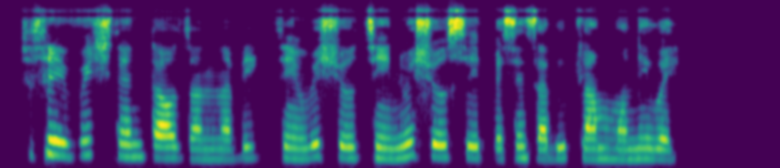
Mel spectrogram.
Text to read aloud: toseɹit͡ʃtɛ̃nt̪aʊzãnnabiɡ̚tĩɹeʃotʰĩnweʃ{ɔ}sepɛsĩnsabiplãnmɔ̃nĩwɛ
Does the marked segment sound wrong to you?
yes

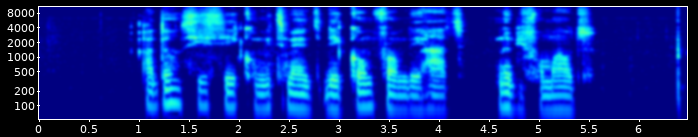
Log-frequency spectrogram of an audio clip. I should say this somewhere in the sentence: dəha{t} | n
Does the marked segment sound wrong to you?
no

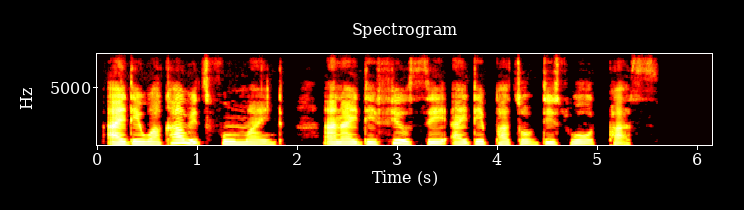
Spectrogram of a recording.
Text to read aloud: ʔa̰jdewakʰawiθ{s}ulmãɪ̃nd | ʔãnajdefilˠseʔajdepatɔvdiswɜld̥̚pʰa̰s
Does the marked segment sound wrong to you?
yes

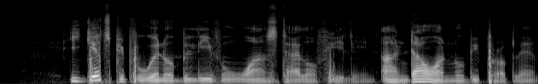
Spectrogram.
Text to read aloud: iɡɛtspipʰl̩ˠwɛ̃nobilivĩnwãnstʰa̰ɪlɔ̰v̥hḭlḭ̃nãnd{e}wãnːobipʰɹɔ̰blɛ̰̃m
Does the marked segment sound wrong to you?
yes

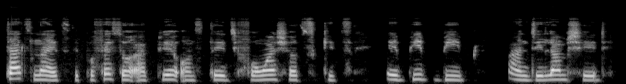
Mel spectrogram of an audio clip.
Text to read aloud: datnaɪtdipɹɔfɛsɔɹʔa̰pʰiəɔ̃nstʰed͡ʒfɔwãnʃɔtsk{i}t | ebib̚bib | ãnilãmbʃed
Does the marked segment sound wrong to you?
no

